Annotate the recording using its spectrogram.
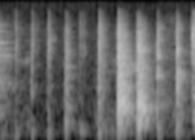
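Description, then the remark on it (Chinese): Brief applause: about a dozen sharp, crisp claps in a slightly uneven rhythm, soft at first, then louder and denser toward the end, with no voices. “如果你搜《三国志》，我们现在又重归第一，大家鼓掌。”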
